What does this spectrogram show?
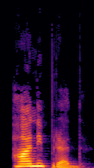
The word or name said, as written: हानिप्रद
